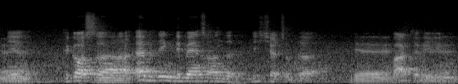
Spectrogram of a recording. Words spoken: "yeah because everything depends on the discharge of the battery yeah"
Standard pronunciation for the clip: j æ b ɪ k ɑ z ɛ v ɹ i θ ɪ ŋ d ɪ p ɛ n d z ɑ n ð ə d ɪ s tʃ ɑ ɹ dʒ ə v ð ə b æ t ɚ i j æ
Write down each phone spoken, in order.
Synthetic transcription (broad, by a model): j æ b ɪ k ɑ s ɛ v ɹ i t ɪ ŋ d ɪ p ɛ n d s ɑ n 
